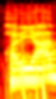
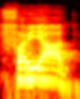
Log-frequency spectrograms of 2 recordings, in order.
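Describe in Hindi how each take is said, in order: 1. पहली ध्वनि एक महाप्राण p है। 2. पहली ध्वनि f है। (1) "फरियाद नहीं होता" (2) "क्या होता है, फरियाद"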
